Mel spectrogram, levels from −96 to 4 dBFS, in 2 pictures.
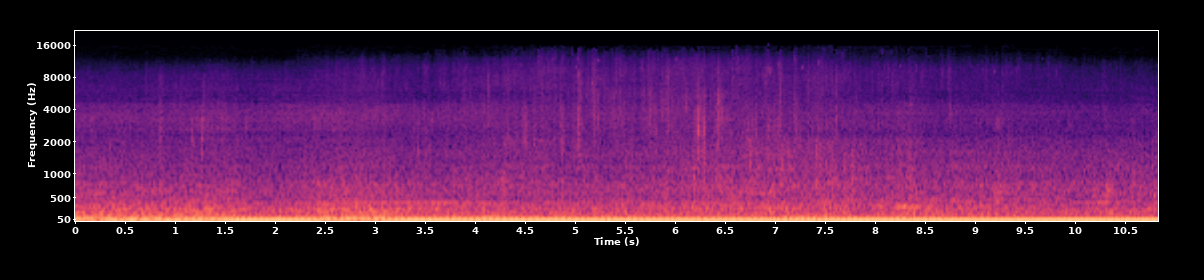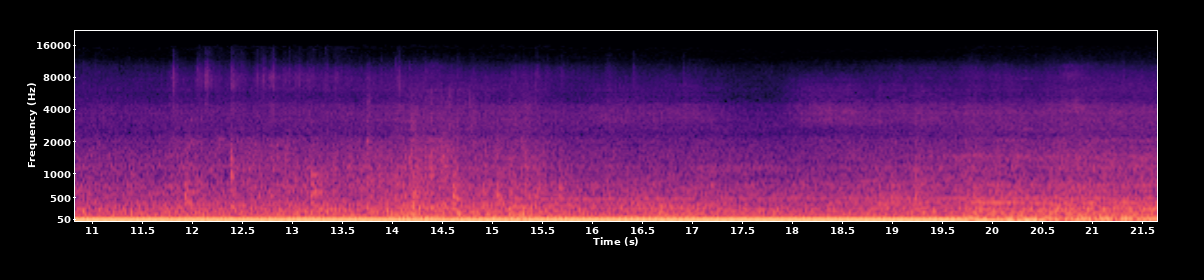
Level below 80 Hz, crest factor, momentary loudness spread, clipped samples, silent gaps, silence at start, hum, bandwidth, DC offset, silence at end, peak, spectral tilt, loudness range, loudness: -12 dBFS; 8 dB; 2 LU; under 0.1%; none; 0 s; none; 4.4 kHz; under 0.1%; 0 s; -4 dBFS; -7.5 dB/octave; 1 LU; -21 LUFS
